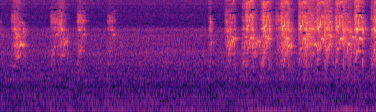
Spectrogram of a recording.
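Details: Four rescued munia chicks during feeding: a few spaced high squeaks, then a brief pause, followed by a dense burst of overlapping shrill cheeps from several young birds at once.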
